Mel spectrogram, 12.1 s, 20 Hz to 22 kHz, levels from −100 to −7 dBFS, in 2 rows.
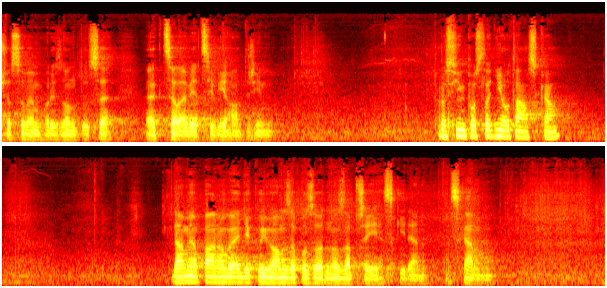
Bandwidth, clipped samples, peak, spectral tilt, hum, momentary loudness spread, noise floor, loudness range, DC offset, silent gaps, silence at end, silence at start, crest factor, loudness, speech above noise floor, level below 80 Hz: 16 kHz; under 0.1%; -6 dBFS; -5 dB/octave; none; 22 LU; -48 dBFS; 4 LU; under 0.1%; none; 0 s; 0 s; 18 dB; -22 LUFS; 27 dB; -54 dBFS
